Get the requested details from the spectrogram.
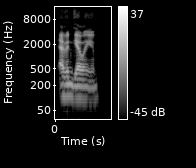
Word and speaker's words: Evangelion: Lind announced the news via his Twitter in a tongue-in-cheek video riffing on the next episode bookends of Neon Genesis Evangelion. I screwed up, right? Evangelion. What are you nerds? How do you pronounce it? – You know, you got it the first time.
